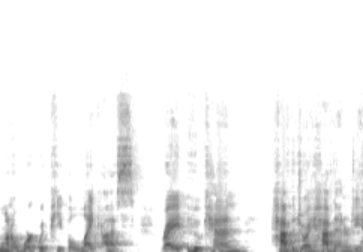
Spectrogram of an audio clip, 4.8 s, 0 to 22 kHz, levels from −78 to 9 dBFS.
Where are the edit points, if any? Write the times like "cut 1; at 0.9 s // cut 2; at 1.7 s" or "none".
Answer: none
